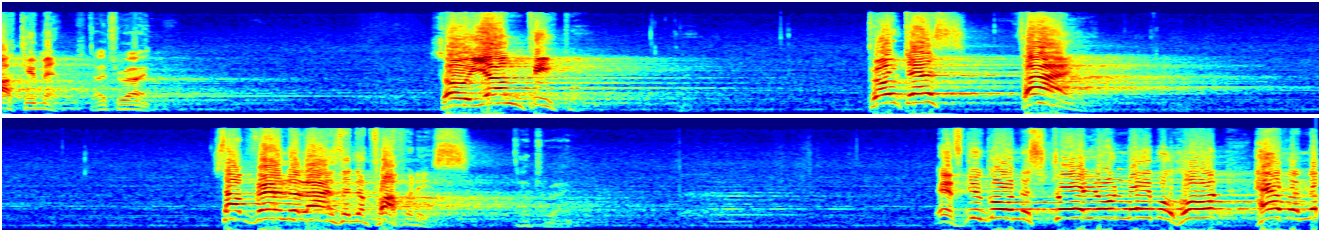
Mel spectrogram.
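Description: A man preaches forcefully into a microphone in a reverberant hall, in bursts with long pauses.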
